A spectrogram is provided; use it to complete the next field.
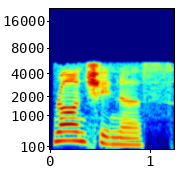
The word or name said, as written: raunchiness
